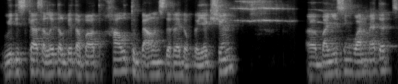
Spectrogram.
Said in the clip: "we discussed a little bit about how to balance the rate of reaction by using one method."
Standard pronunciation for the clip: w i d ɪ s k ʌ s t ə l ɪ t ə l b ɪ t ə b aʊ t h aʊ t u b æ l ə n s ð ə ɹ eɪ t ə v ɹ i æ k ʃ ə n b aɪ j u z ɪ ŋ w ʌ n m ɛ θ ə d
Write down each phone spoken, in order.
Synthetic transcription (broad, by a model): w i d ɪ s k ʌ s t ə l ɪ t ə l b ɪ t ə b aʊ t h aʊ t u b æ l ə n s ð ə ɹ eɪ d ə f ɹ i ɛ k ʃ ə n b aɪ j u s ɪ ŋ w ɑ n m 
